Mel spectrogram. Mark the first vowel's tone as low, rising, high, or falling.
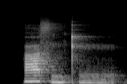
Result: high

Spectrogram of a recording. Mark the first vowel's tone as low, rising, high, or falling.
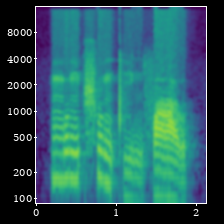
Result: high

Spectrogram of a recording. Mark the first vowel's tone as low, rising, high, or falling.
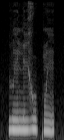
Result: low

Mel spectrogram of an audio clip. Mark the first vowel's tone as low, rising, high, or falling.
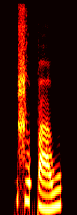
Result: high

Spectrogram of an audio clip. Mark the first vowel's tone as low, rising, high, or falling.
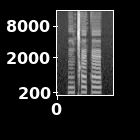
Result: low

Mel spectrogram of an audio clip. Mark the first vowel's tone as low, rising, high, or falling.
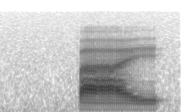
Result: low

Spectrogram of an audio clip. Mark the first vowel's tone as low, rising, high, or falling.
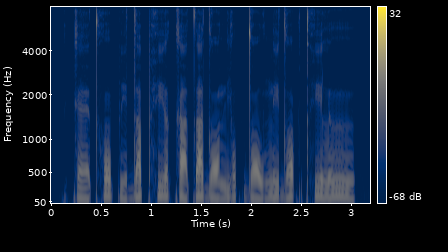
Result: low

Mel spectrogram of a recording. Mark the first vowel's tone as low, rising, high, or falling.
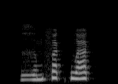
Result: rising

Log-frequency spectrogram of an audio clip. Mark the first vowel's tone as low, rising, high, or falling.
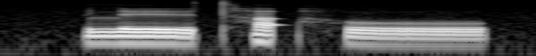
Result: low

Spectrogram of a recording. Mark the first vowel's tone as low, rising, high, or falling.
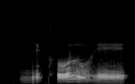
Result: low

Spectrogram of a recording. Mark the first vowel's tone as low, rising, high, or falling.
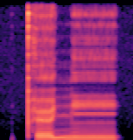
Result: low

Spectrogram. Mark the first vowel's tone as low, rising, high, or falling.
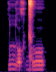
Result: high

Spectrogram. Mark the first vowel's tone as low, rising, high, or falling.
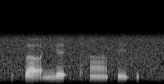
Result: falling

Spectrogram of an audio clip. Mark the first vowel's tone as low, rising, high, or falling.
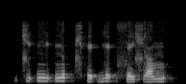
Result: high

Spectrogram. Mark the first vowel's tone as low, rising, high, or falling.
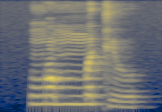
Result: high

